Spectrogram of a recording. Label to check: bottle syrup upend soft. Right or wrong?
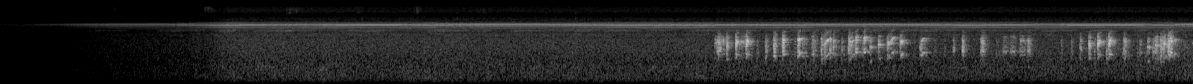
Wrong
